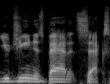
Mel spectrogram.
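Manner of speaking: ordinary talk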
